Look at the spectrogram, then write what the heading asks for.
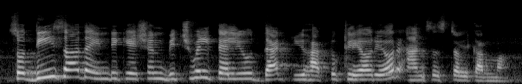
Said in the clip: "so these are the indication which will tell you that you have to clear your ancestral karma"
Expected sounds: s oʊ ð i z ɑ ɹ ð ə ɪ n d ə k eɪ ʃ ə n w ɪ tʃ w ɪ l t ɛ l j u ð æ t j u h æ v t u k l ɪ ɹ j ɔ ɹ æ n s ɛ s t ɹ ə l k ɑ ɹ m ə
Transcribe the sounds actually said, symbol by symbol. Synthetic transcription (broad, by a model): s oʊ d i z ɑ ɹ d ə ɪ n d ə k eɪ ʃ ə n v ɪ tʃ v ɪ l t ɛ l j u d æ t j u h æ v t u k l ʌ ɹ j ɔ ɹ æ n s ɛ s t ə l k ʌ ɹ m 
